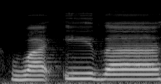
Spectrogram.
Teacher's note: ذال کو تھوڑا سا لمبا پڑا کیونکہ ذال کے اوپر زبر ہے، ساتھ الف ہے، تو یہ حرف مدہ ہے، ٹھیک ہے۔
